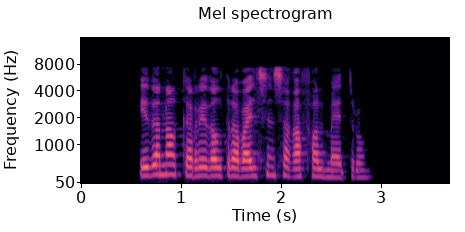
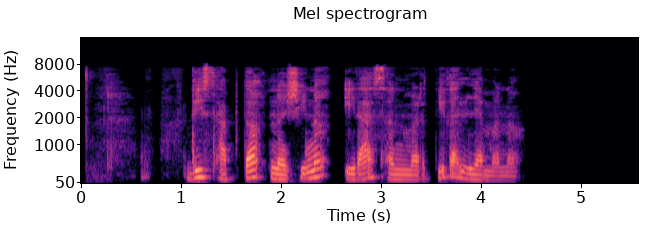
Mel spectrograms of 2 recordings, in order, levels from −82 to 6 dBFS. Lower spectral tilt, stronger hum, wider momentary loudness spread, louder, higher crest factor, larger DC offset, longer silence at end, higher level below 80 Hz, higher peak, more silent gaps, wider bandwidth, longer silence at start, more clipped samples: second, -2.5 dB/octave vs -4.5 dB/octave; neither; second, 10 LU vs 20 LU; second, -27 LUFS vs -20 LUFS; about the same, 18 dB vs 20 dB; neither; second, 0.85 s vs 1.2 s; second, -84 dBFS vs -60 dBFS; second, -12 dBFS vs -2 dBFS; second, none vs 2.53-2.62 s; about the same, 7.8 kHz vs 8.4 kHz; first, 0.6 s vs 0.25 s; neither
